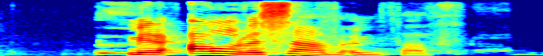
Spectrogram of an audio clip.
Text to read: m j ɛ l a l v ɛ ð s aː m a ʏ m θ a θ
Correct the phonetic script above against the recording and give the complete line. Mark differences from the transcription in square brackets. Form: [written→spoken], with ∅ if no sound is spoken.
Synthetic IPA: m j ɛ [l→ɾ] a l v ɛ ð s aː m a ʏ m θ a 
